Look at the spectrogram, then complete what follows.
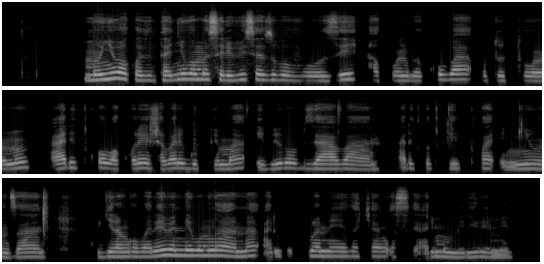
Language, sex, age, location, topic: Kinyarwanda, female, 18-24, Kigali, health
